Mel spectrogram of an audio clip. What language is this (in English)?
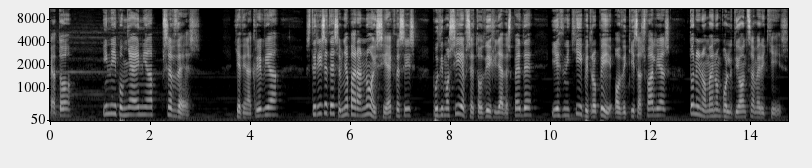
Greek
